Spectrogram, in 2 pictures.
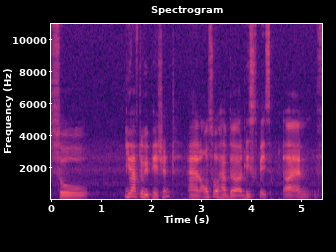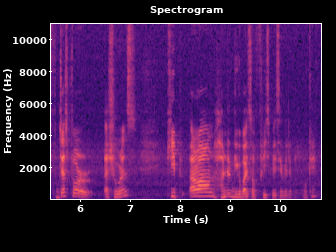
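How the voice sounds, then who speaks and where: A man speaks at a high pitch. His voice has ordinary pitch variation. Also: moderate pace. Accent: non-native. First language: not English. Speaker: tech YouTuber. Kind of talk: tutorial. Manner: halting, with fillers.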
